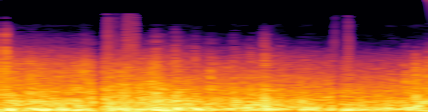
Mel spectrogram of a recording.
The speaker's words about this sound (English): The sound of a Russian missile pelting towards Kyiv was caught on camera by an AP reporter.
